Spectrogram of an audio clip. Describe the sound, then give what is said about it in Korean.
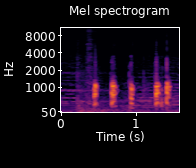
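A person imitates a chicken clucking in a vocal impression contest: five short, throaty clucks in a quick, slightly uneven rhythm, fairly loud, with nothing else around them. “뭐닭 울음소리”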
